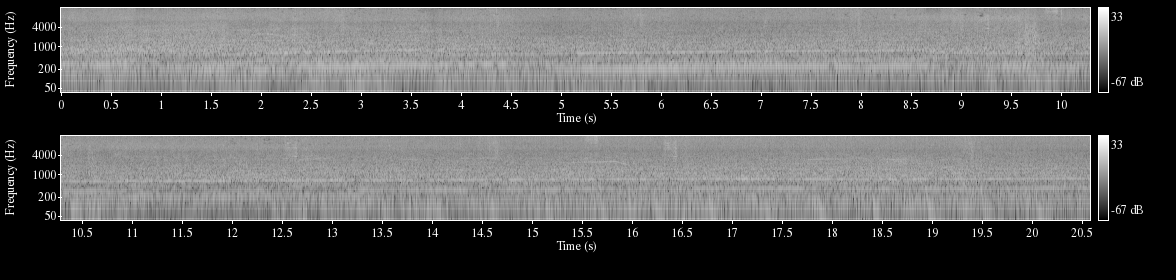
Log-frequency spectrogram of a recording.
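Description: A sports car engine revs hard, climbing in pitch through the gears.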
